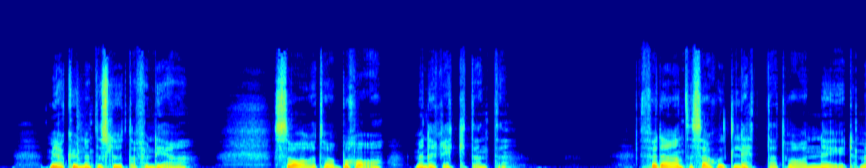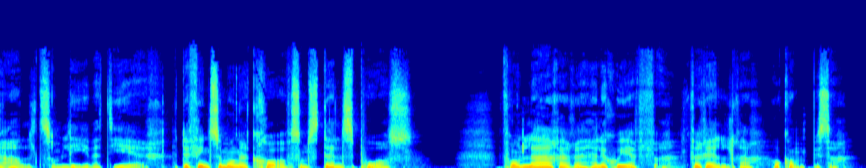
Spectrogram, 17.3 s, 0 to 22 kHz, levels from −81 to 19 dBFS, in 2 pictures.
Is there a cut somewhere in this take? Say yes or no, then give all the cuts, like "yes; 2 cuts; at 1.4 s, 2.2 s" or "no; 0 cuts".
yes; 1 cut; at 10.4 s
